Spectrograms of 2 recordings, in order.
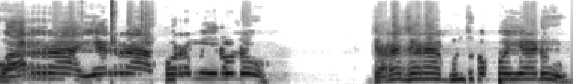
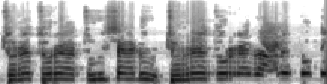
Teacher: దాని యొక్క ఉచ్చారణ పోకుండా కాకపోతే యాక్సెంట్ ఇచ్చి కాస్త యాక్సెంట్ ఇచ్చి ఎక్కువ అడిషనల్ యాక్సెంట్ ఇచ్చి అడిషనల్ కంపనములు ఇచ్చి పలుకుతున్నారు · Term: శకట రేఫాన్ని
